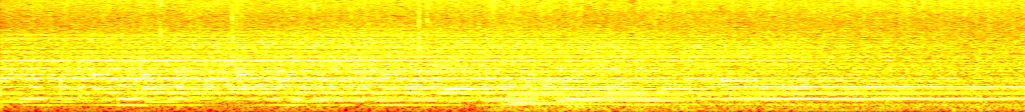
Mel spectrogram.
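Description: Steady rain falling in the Wuthering Waves video game, a dense continuous patter on surfaces alongside a sustained tonal musical drone, with no voices.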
